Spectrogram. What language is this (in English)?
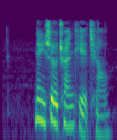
Chinese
